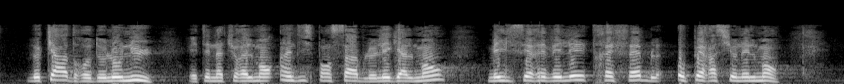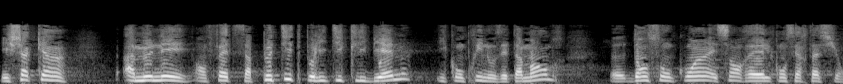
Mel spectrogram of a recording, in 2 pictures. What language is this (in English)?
French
